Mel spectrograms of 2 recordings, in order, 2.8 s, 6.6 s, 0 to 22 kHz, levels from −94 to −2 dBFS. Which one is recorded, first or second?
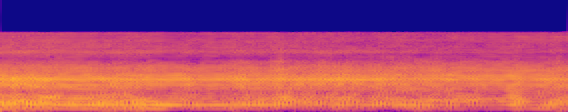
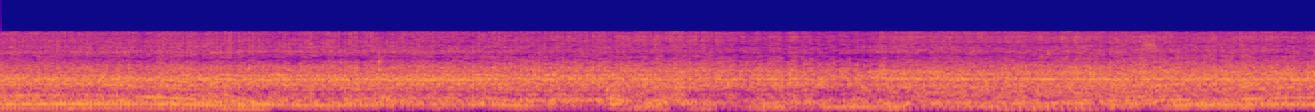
second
